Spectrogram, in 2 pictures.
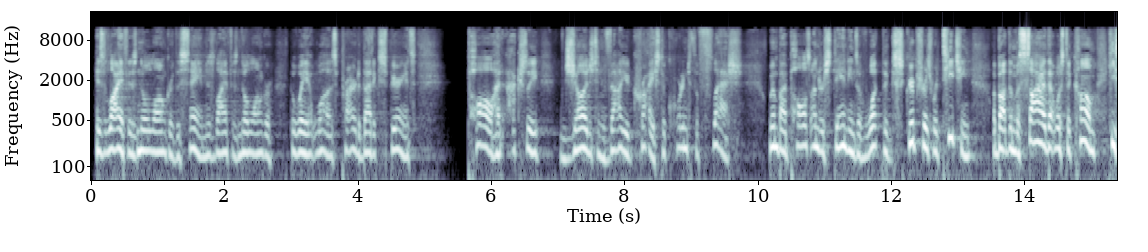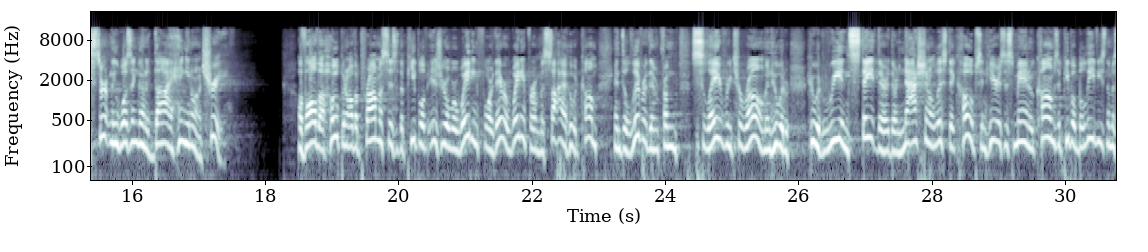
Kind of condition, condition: setting, large echoing room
